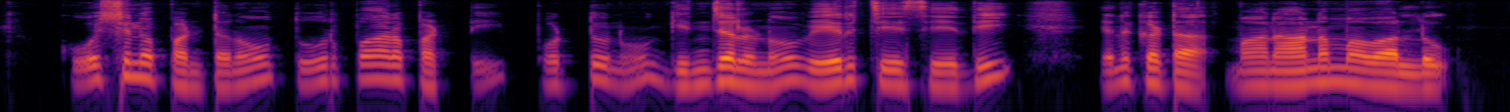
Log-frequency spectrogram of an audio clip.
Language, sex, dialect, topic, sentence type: Telugu, male, Telangana, agriculture, statement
